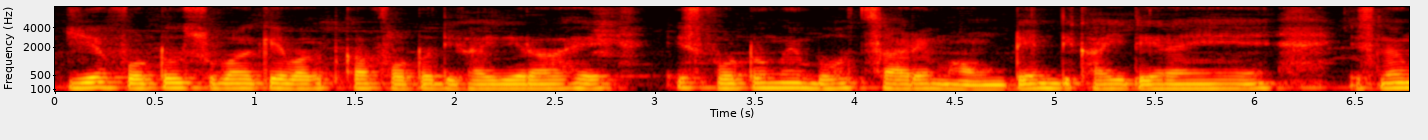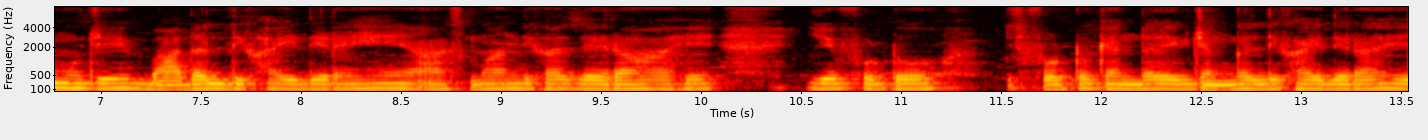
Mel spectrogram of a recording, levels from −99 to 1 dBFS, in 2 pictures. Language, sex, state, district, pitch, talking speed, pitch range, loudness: Hindi, male, Chhattisgarh, Bilaspur, 120 Hz, 205 wpm, 115-125 Hz, -36 LUFS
